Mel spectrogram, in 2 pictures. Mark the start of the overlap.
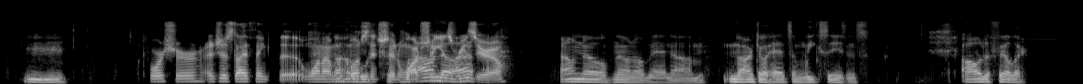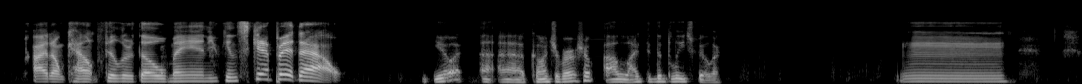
3 s

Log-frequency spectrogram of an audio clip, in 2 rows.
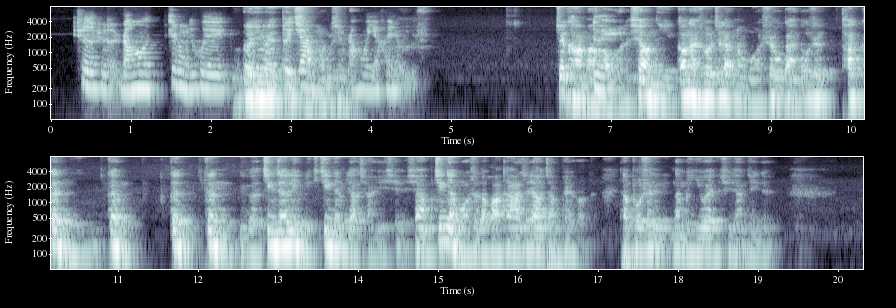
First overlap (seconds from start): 2 s

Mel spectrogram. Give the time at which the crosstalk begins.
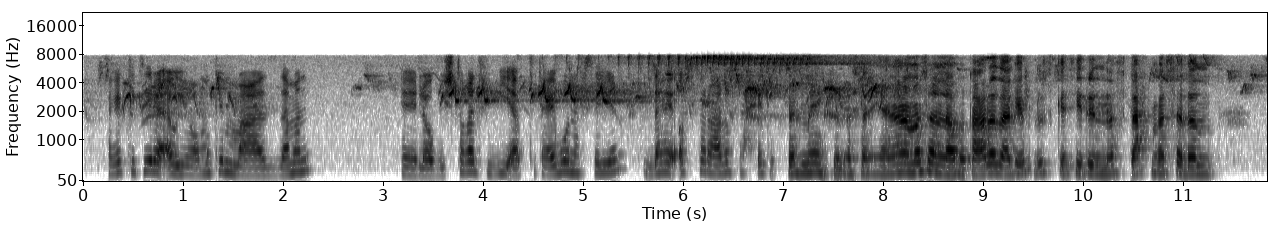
none

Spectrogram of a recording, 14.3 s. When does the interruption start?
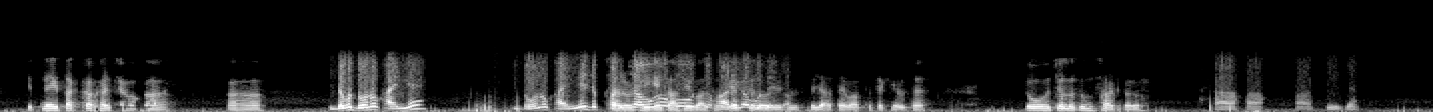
6 s

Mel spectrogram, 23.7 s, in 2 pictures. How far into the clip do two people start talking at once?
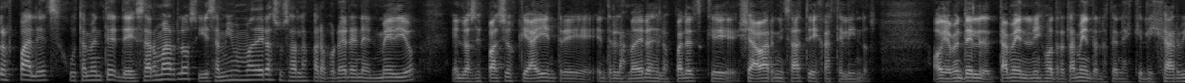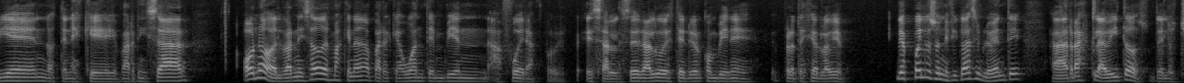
none

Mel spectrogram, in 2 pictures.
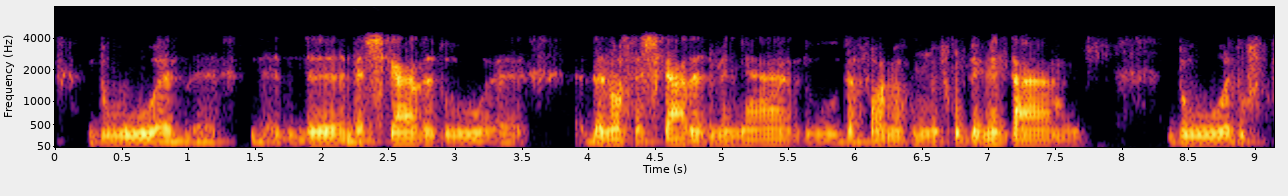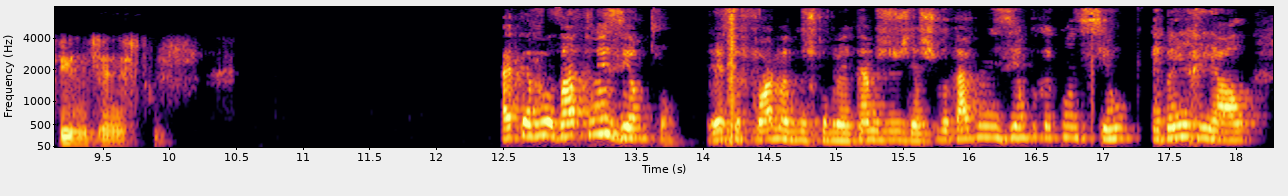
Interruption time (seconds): none

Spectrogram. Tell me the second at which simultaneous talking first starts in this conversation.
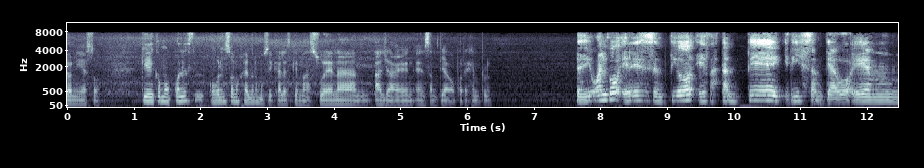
none

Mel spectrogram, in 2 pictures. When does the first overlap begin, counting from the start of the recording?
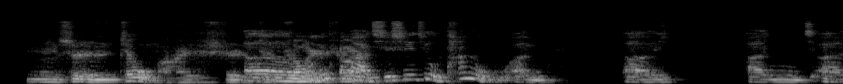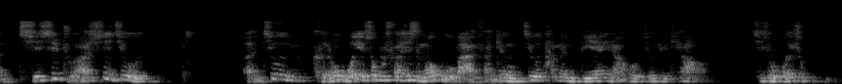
2 s

